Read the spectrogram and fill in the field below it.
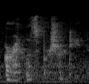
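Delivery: soft hushed whisper. Real, not acted. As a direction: whisper at bedtime. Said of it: "bedtime routine with kids".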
